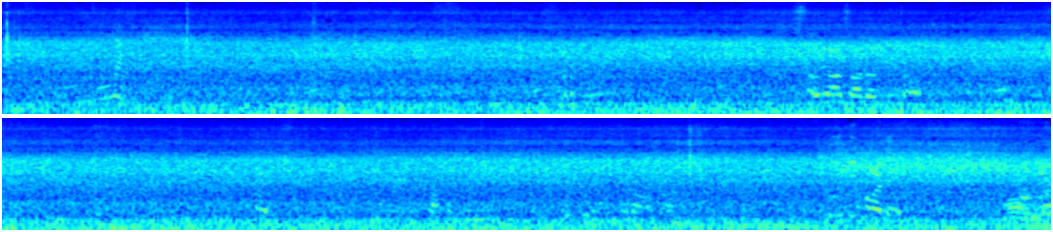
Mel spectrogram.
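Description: A woman speaks close by, outdoors.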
